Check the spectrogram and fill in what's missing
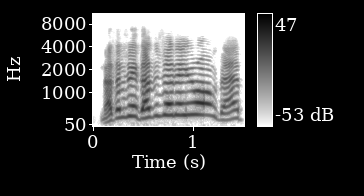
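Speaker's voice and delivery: high, flustered not-that-there's-anything-wrong; hasty disclaimer. Retold or imitated. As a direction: rush to cover yourself. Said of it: "I'm like".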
